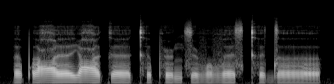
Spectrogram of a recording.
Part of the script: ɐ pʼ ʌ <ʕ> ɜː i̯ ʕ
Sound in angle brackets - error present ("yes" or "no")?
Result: no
